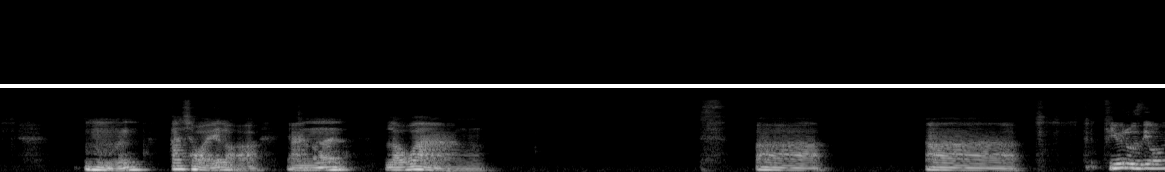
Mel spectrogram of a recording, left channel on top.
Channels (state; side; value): silent; left; digital silence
